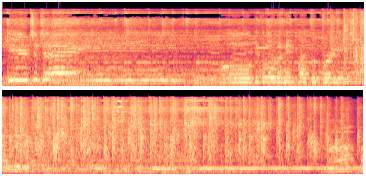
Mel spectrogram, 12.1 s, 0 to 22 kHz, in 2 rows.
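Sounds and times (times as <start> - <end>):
gospel backing music: 0.0 - 12.0
hands clapping: 5.2 - 12.0.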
